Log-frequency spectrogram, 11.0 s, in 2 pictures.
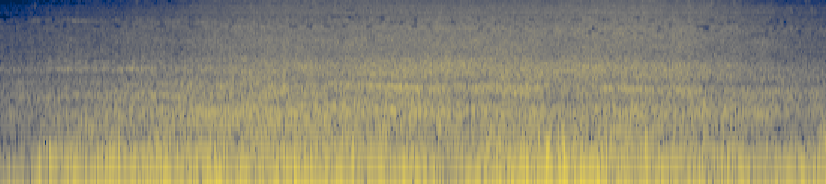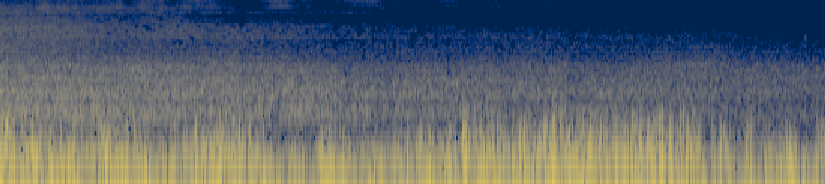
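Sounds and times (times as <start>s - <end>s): train engines and wheels rumbling: 0.0s - 11.0s.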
